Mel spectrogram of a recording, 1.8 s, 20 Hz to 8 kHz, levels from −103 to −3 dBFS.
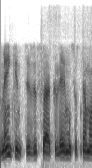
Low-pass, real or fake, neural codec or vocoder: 7.2 kHz; real; none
